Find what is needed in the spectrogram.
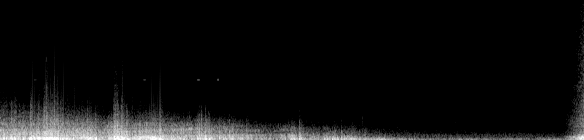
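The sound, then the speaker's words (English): A heavy rumble of thunder rolls in loud, slowly fading into a low murmur of storm noise before a sudden sharp crack bursts in at the very end. No one speaks. “She had a storm.”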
